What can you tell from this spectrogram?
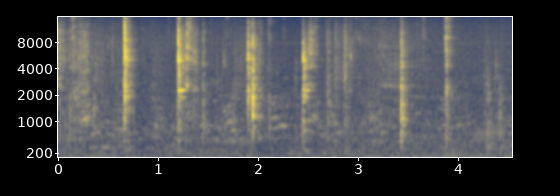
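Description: Metal spoon stirring in a metal pressure cooker pot, with about six sharp clinks, some ringing briefly, coming unevenly about every half second.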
